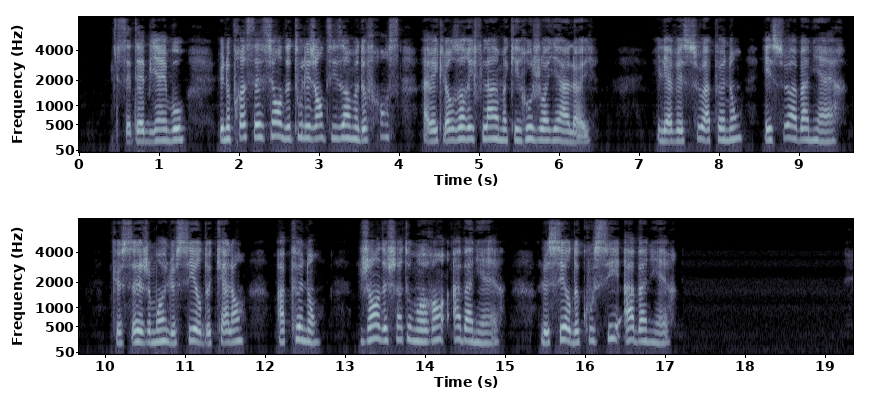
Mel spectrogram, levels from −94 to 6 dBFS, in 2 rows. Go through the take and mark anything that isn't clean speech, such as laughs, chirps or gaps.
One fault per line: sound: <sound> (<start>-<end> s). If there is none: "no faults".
no faults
